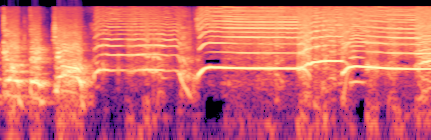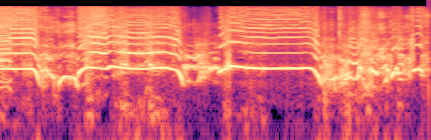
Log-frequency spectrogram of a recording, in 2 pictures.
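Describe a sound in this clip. A young woman shrieks and sings out with joy.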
